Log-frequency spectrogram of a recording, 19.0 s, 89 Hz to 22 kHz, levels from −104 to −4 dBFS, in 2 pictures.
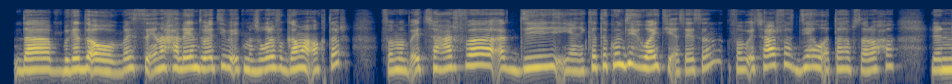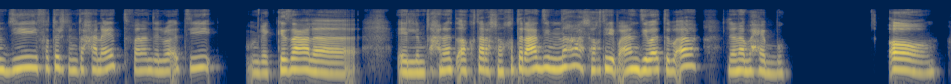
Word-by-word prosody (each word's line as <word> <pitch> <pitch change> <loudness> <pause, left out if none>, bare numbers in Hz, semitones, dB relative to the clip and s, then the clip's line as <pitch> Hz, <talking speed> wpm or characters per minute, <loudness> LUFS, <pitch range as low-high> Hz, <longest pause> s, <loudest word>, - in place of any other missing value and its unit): ده 235 +2 +5
بجد 235 +3 +1
آه، 215 -3 +5
بس 255 +2 -5
أنا 235 +3 +1
حاليًا 260 0 +2
دلوقتي 255 +2 0
بقيت 245 -1 -3
مشغولة 230 +3 +1
في 265 - -4
الجامعة 240 -1 +3
أكتر 310 +8 -5 0.4
فما 230 +2 -3
بقيتش 245 +3 -4
عارفة 265 +4 0 0.3
أدّي 260 +4 0
يعني 215 -1 -5
قد 270 +4 -3
تكون 310 +3 0
دي 325 -2 +1
هوايتي 270 -1 +1
أساسًا 225 +6 -6 0.2
فما 235 -1 -6
بقيتش 245 +3 -6
عارفة 310 +3 +3
أدّيها 275 +1 -3
وقتها 245 0 -3
بصراحة 240 +5 -5 0.4
لإنه 235 +1 +1
دي 260 +4 0
فترة 260 0 -5
إمتحانات 235 +5 -4
فأنا 220 -1 -6
دلوقتي 245 +5 -6 0.3
مركّزة 195 +4 -1
على 200 -6 +2 0.4
الإمتحانات 195 +4 -3
أكتر 225 +1 0
عشان 220 -2 -5
خاطر 245 +2 -3
أعدّي 255 +3 +5
منها 275 +5 +1
عشان 235 -4 -4
خاطر 240 +2 -1
يبقى 220 -1 -1
عندي 230 -1 +4
وقت 230 0 +1
بقى 285 +7 +2 0.4
للي 210 - -2
أنا 220 +1 +2
باحبّه. 200 -3 -4 1.1
آه، 210 -5 +4
235 Hz, 165 wpm, -26 LUFS, 220-260 Hz, 1.1 s, ده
